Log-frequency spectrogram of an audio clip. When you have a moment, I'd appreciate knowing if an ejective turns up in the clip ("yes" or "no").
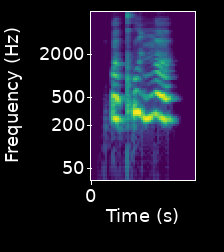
yes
